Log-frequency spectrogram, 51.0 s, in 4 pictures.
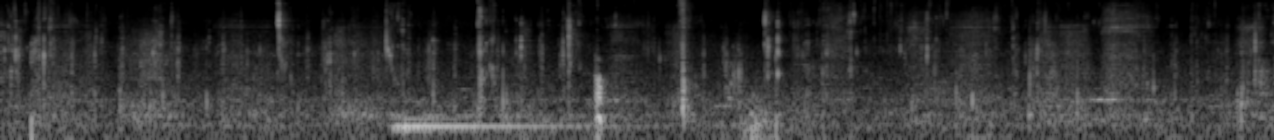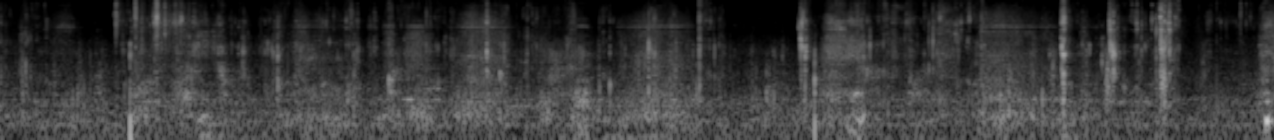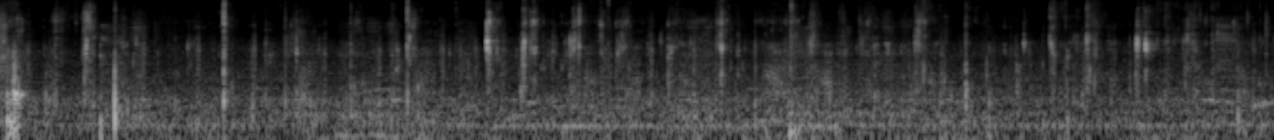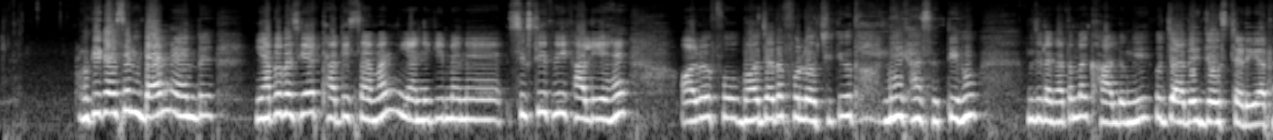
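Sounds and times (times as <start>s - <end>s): chewing soft food: 0.0s - 5.9s, 7.6s - 39.0s.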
